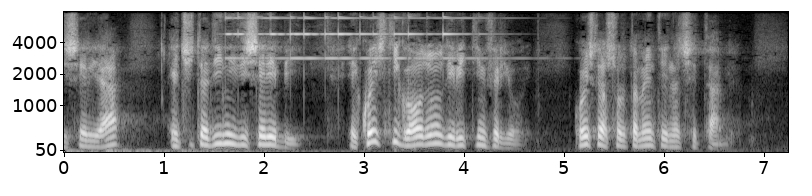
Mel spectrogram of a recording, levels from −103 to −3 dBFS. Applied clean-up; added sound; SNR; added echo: none; Bell; 10 dB; none.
